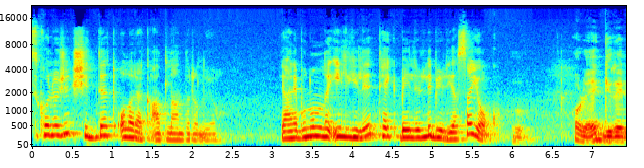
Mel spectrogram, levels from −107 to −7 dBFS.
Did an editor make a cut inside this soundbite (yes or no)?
no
